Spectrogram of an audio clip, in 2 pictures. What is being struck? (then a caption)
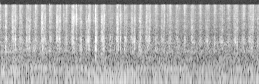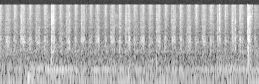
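Bar of soap scraped with a nail file. A thin pink stick rapidly scrapes and files the edge of a solid white Dial bar soap, its logo visible, held in a blue-gloved hand, in a failed soap-shaving attempt. It makes a steady stream of quick, dry, bright rasping strokes with a faint low hum underneath.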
